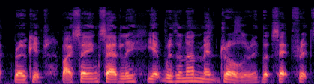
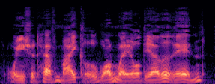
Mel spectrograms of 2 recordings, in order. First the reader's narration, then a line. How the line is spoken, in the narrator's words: he chuckled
